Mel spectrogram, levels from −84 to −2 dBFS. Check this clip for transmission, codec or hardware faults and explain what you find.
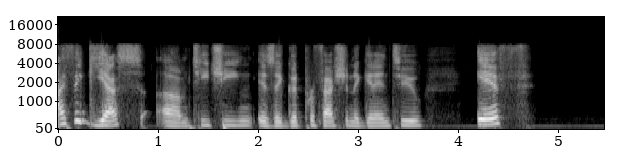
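Nothing here points to a transmission, codec or hardware problem; the speech holds together steadily with no dropouts, glitches or distortion to call out, and the Speex coding sounds like a comfortably high quality setting.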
